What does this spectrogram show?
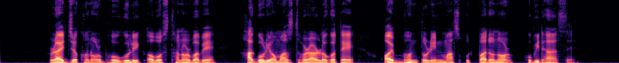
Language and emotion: Assamese, neutral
